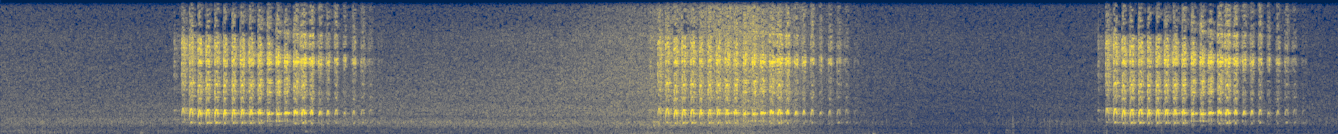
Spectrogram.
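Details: Three bursts of rapid pulsed chatter from dolphins at play, each around two seconds of buzzy, evenly spaced clicks with tonal bands, spaced by stretches of low rumbling water noise.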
